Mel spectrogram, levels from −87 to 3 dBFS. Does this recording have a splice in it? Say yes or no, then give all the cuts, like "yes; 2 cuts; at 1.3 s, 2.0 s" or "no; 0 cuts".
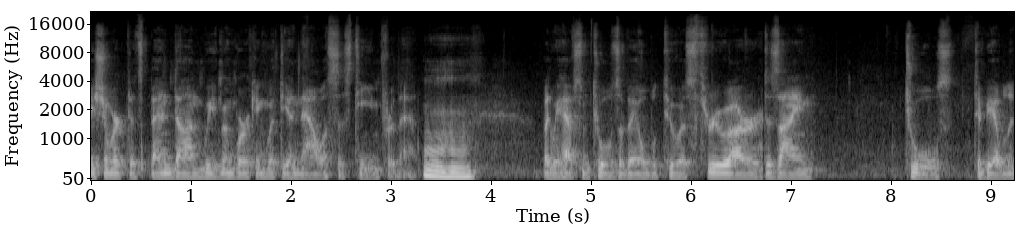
yes; 2 cuts; at 4.6 s, 6.7 s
